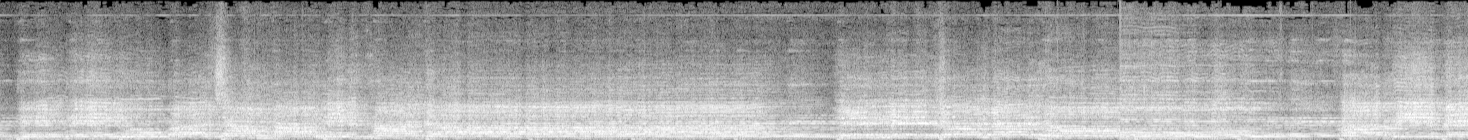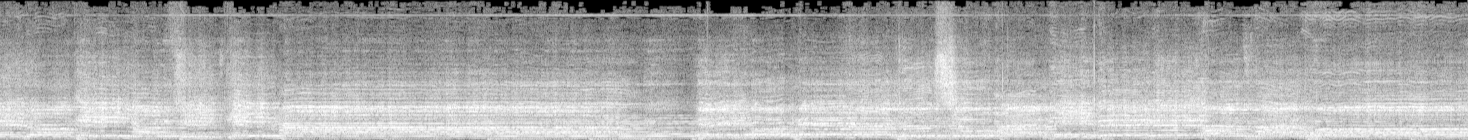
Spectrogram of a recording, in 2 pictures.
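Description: A choir singing gospel-style music, continuous and steady in level.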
